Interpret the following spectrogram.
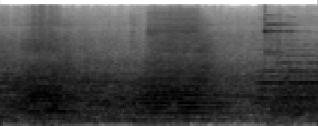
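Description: Procession brass band playing a slow funeral march, with sustained chords that change about once a second.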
